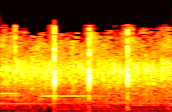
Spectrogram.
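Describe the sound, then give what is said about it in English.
A church audience claps their hands in praise: three sharp claps stand out, evenly spaced, over a steady background of crowd noise. “Give him one more hand clap of praise if you love him.”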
